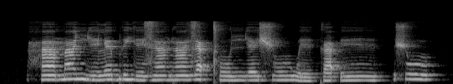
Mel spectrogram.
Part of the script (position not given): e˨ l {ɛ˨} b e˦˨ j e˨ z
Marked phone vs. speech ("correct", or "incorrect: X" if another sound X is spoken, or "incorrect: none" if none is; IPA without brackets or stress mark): incorrect: ɛ˦˨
